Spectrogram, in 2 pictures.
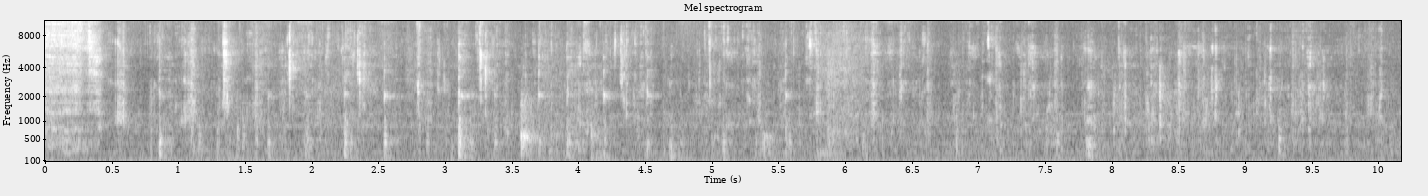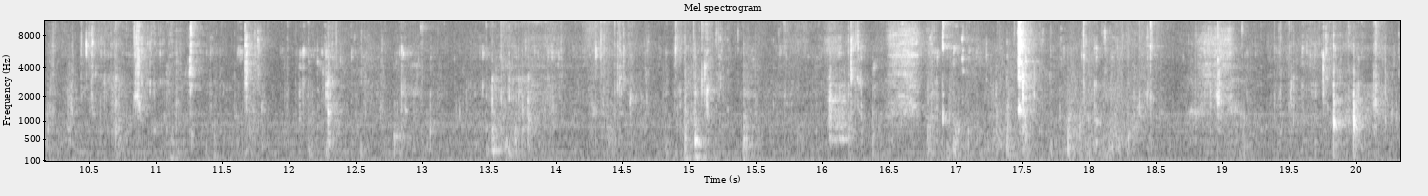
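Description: Close-miked eating: wet chewing and slurping of noodles and meat, with scattered small clicks of chopsticks against bowls and dishes, over a steady low electrical hum.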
